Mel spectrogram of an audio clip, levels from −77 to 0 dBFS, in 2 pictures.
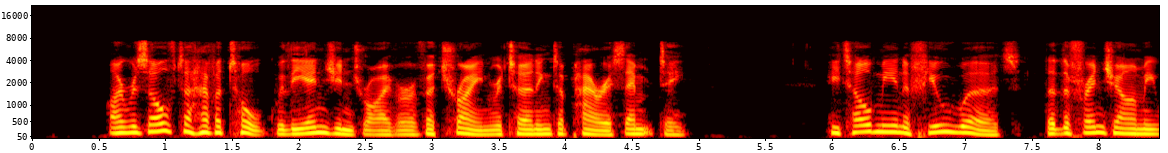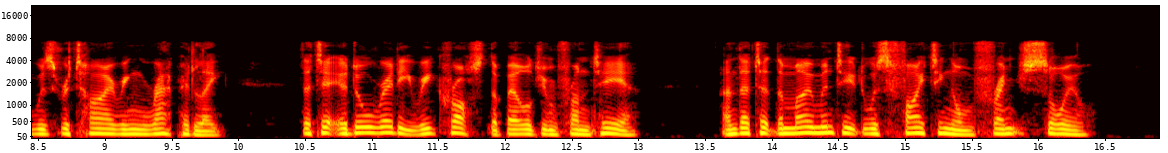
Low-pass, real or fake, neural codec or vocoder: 7.2 kHz; real; none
